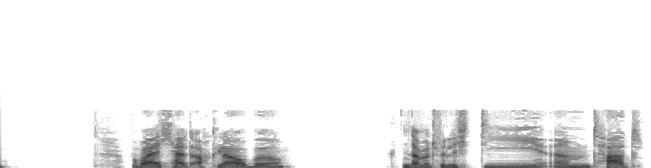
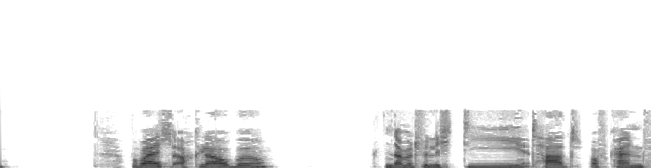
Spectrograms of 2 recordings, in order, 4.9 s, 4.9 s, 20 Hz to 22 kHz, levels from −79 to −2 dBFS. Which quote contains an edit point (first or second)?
second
